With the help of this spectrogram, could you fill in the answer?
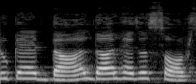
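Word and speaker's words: د: First alphabet is dal. So you may also pronounce dal between the two tips of your tongue.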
